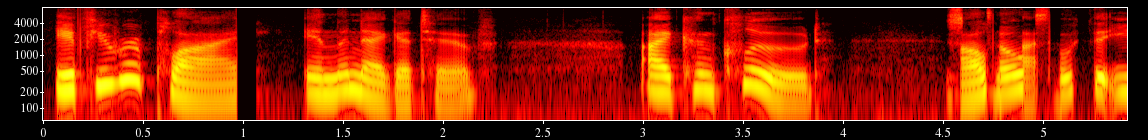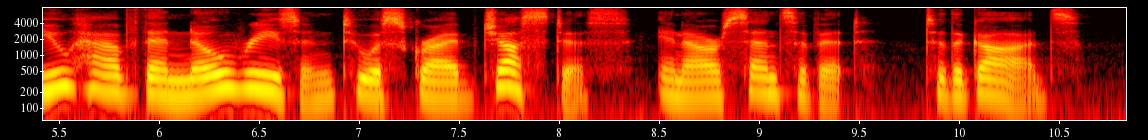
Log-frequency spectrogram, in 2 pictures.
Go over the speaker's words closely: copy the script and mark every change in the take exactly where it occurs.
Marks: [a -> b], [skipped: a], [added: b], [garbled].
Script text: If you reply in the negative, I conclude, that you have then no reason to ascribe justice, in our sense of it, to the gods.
If you reply in the negative, I conclude, [garbled] that you have then no reason to ascribe justice, in our sense of it, to the gods.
